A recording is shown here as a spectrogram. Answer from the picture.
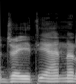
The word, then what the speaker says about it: JETN: JTN, uh, eh, JTN, la pronuncia corretta.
